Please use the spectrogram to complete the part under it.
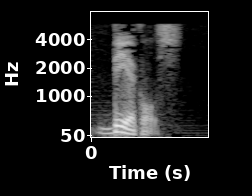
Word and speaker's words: vehicles: You don't pronounce the H, chuckle nuts. Trust me on this. It's vehicles. Hybrid vehicles.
